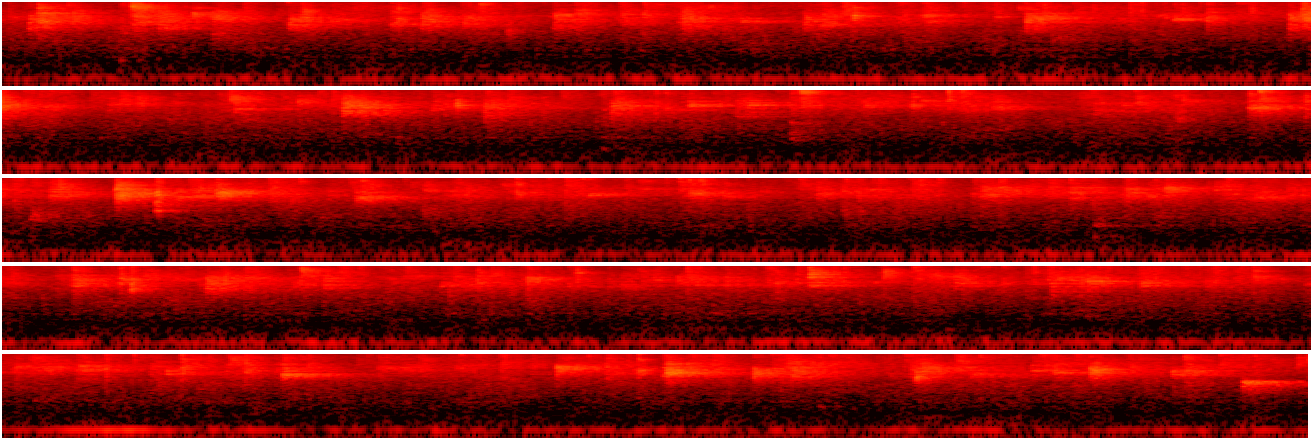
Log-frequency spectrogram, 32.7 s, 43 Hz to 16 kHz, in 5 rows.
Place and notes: Unnamed Road, Crickhowell, UK - Inside the cave
Leaving a Sony PCM-A10 and some LOM MikroUSI's in a cave in the Brecon Beacons.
